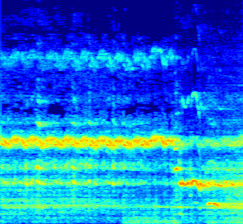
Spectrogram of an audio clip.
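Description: Live electronic noise music from a table rig of electronics and effects pedals: a steady high-pitched whine held over a bed of other sustained tones, with a low hum that comes and goes underneath. Near the end the whine breaks off and gives way to a lower held tone.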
